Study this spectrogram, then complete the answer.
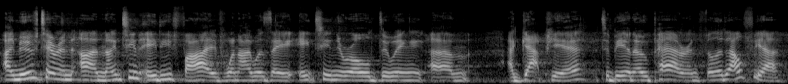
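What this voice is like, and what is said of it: British accent. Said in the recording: “I noticed you have an accent. ... Born and raised in the UK.”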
